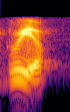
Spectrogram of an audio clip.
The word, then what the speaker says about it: Grier: May I have, let's spell that last name, G-R-I-E-R? – Uh-huh, Greer.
